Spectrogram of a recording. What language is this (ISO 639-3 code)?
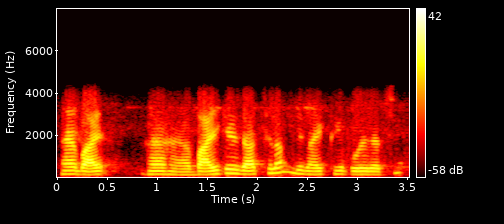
ben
